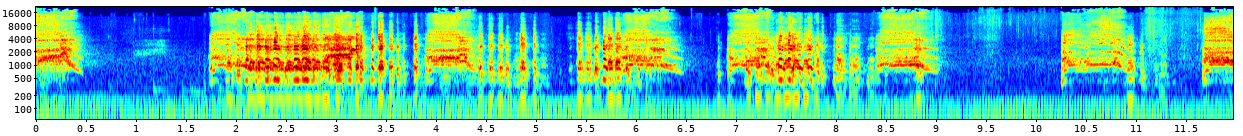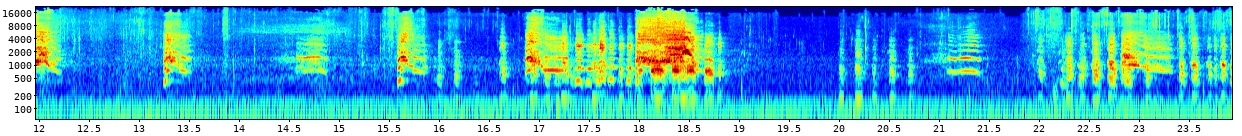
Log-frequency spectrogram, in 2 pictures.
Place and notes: Geese are shouting when seeing us. This makes children scream too. The white goose is particularly painful ! Yeerk !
